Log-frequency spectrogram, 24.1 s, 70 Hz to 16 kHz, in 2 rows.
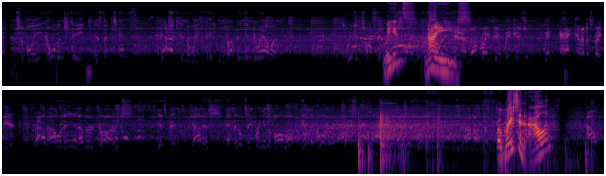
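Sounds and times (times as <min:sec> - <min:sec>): arena crowd noise: 0:00.0 - 0:24.0
commentator speaking: 0:07.6 - 0:09.4, 0:21.6 - 0:24.0.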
